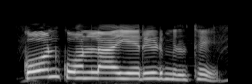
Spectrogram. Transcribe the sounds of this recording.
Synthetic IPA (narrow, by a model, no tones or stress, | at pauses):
koːnkoːnlaːjeɾiːɽmɪlt̪ʰeː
